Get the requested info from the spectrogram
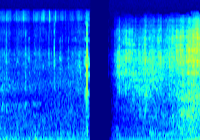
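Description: Faint, steady outdoor background noise with a low rumble, broken about a second in by a click and a brief moment of dead silence where the recording is cut.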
